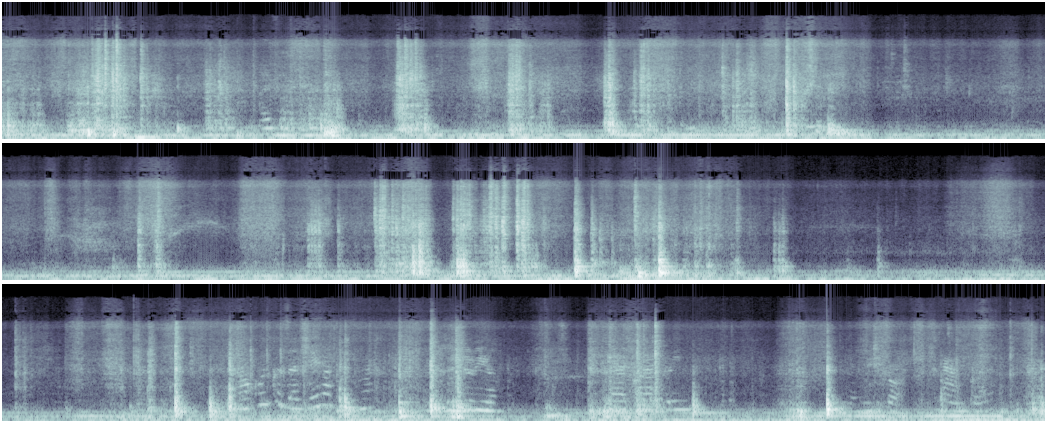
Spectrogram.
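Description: Cabin noise inside a moving gondola lift: a low hum for the first several seconds and irregular knocks and rattles, with muffled voices in the last third.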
